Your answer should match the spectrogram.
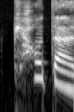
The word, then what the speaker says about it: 펴다: 켜다 가 맞는 표현입니다 이와 비슷한 예로 펴다 를 키다 로 발음하는 일이 종종 있습니다 채 급히 다나 어깨를 피다 같은 것이 그러니 인데요 이때도 역시 책을 펴 다 어깨를 펴다가 올바른 표현입니다 우리가 일반적으로 켜다 나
